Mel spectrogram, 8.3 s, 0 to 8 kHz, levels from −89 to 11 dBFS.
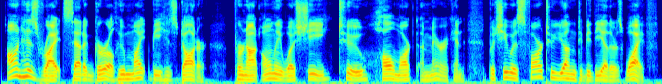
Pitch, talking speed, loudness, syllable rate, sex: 110 Hz, 225 wpm, -20 LUFS, 5.1 syllables/s, male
